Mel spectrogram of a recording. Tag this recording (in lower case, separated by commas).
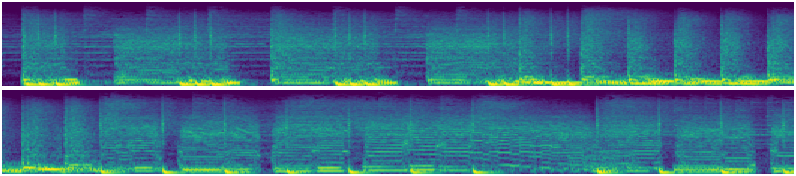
heavy metal, video game music, music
